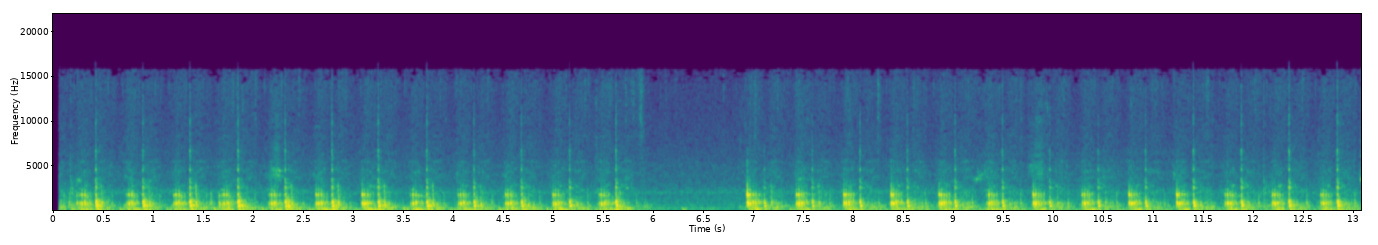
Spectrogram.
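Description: Hand-operated bat rolling machine working a DeMarini CF Glitch composite bat through its rollers to break it in: a steady run of clicks, about three a second, with a short pause around the middle.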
